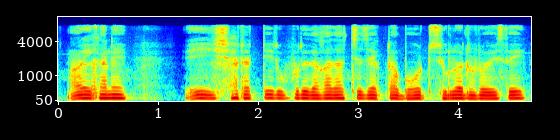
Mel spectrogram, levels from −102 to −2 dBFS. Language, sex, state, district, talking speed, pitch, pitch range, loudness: Bengali, male, West Bengal, Cooch Behar, 140 wpm, 130 Hz, 125-130 Hz, -15 LUFS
